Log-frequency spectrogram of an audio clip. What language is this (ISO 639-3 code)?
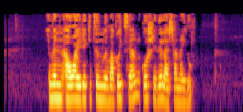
eus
